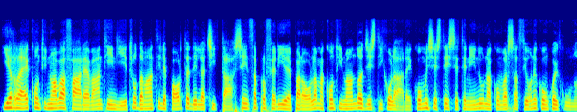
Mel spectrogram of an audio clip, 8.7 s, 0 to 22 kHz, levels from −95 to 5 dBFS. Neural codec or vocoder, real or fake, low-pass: codec, 24 kHz, 0.9 kbps, DualCodec; fake; 10.8 kHz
